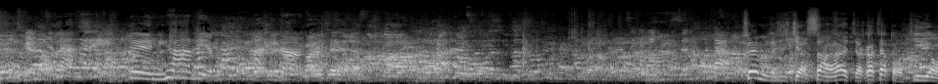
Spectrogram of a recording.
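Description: Several women chat with animation close by.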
